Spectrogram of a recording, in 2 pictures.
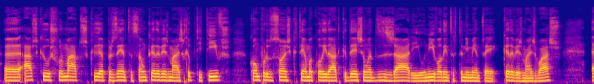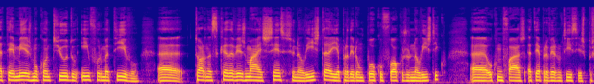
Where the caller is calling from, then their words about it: Madeira, Portugal; Estou a ouvir-vos da Madeira.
